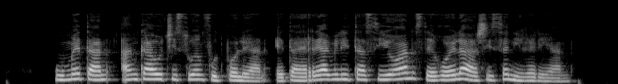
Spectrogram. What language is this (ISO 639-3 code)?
eus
